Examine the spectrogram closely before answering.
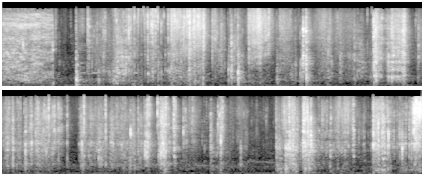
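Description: Plastic shrink-wrap on a trading-card hobby box being slit with a utility knife: a short rasp at the start. Then irregular crinkling of cellophane and foil packs, with sharp taps of cardboard, as the box is opened and the packs are pulled out and stacked.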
